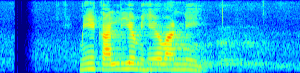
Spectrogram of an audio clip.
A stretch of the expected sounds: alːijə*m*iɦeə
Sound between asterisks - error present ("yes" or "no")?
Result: no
